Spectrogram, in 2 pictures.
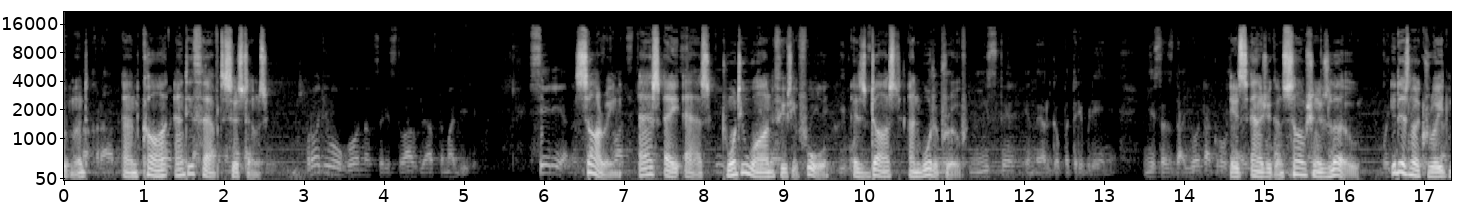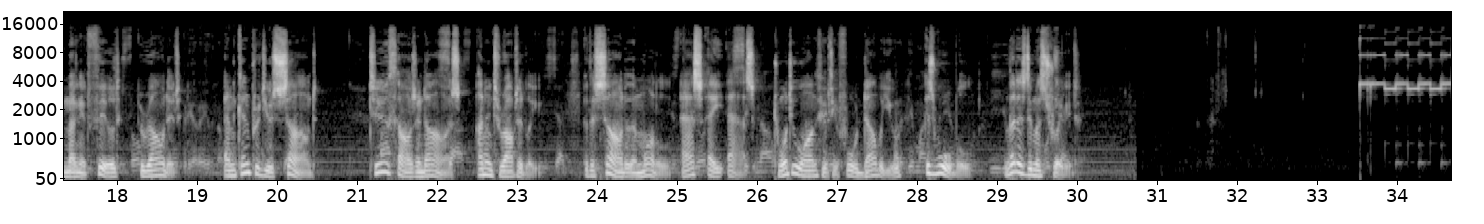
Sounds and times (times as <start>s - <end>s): Speech: 0.0s - 5.2s, 5.8s - 20.6s, 21.2s - 30.1s.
